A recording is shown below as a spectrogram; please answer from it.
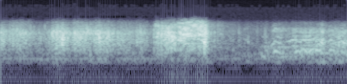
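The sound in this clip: Birthday present wrapping paper is torn open in crinkling, rustling bursts. The sound is fairly faint, with one louder, longer tearing rip in the middle before it settles back into softer crumpling.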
